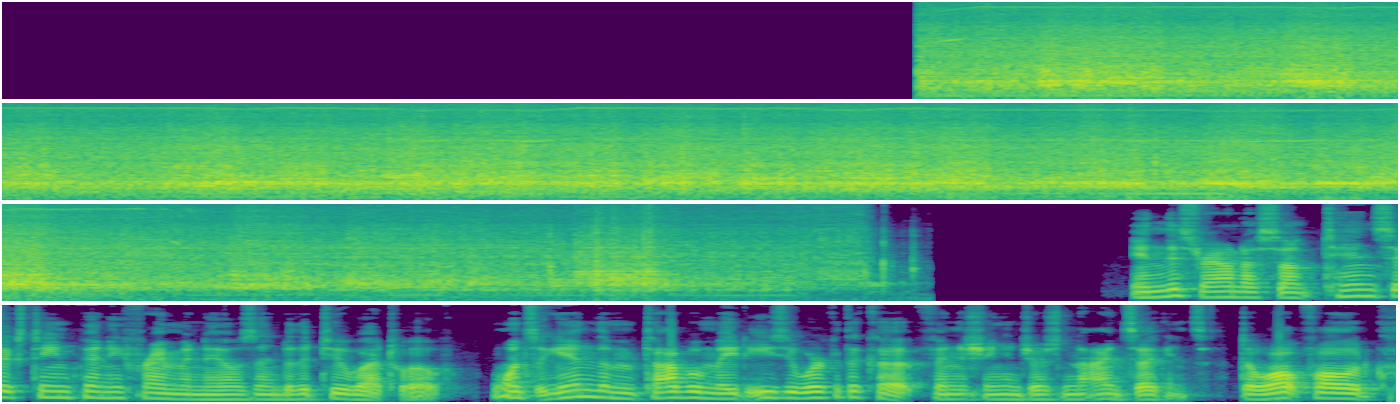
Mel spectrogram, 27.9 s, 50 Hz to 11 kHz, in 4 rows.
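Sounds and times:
reciprocating saws cutting wood: 0:04.6 - 0:18.6
thin high whine: 0:04.6 - 0:18.6.

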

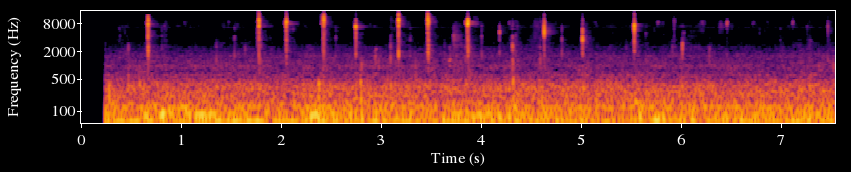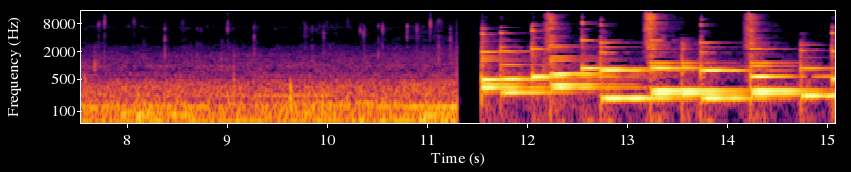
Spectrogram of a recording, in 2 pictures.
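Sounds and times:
low steady hum: 0:00.2 - 0:11.4
kitten suckling wet clicks: 0:00.3 - 0:11.4.

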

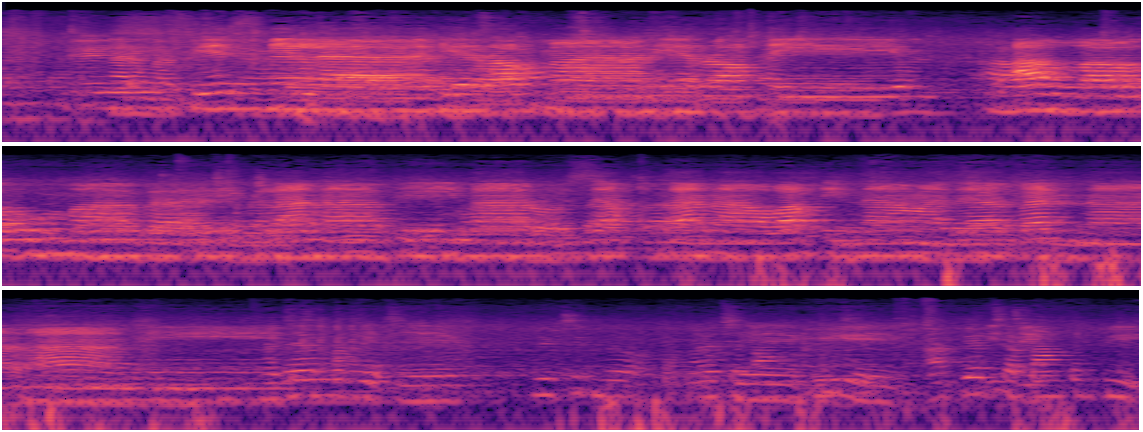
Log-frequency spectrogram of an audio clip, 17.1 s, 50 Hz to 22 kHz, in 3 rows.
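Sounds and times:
women chanting in unison: 0:00.4 - 0:13.8.

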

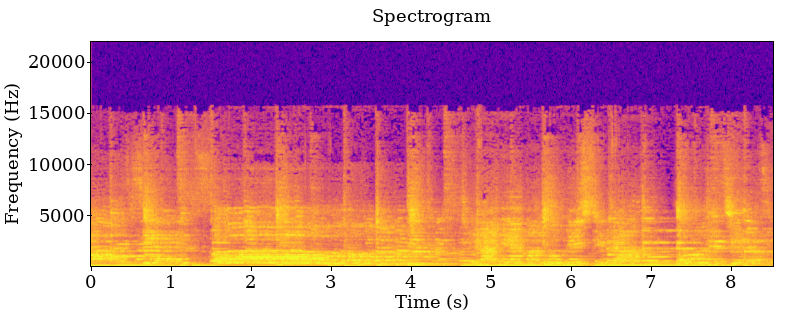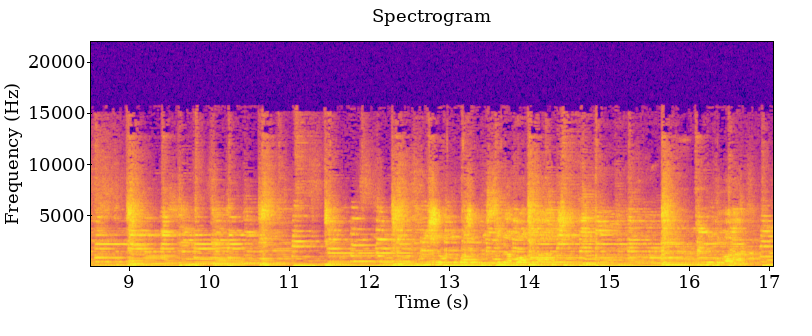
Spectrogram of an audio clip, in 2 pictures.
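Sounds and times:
group of people singing: 0:00.0 - 0:09.3
acoustic guitars strummed: 0:00.0 - 0:17.0
steady low bass: 0:00.0 - 0:17.0.

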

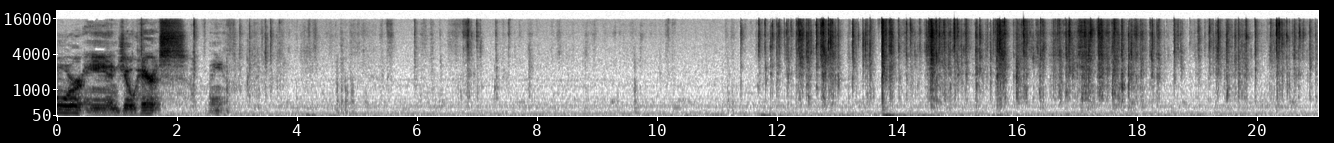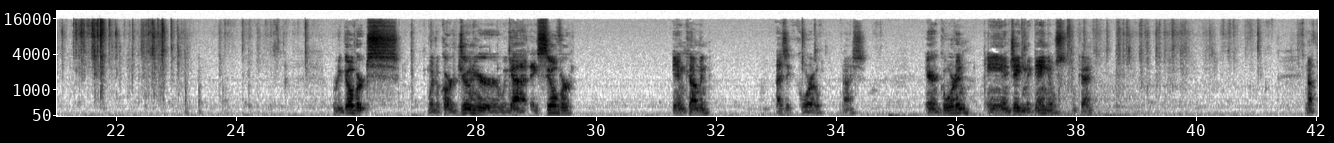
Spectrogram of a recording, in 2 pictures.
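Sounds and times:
wrapper crinkling and tearing: 0:06.6 - 0:07.1, 0:11.4 - 0:23.2, 0:38.2 - 0:41.3.

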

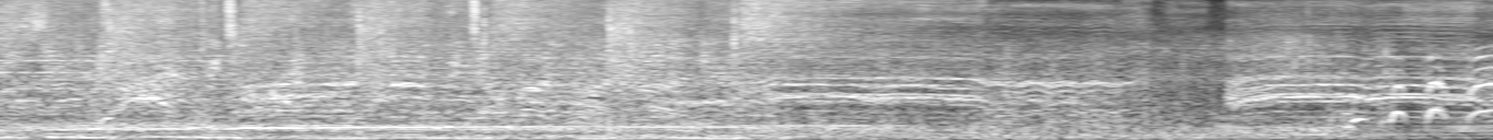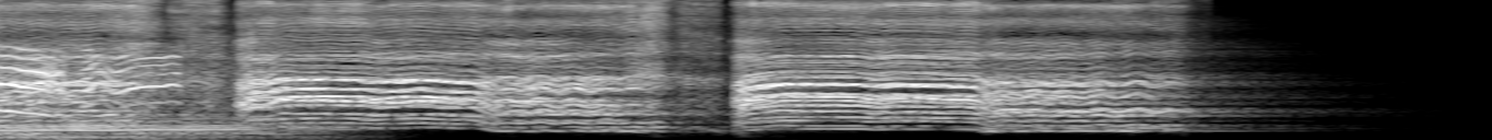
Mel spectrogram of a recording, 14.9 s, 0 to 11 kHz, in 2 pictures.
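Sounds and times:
low rumble: 0:00.0 - 0:09.3
a cappella sung vocal chords: 0:00.0 - 0:14.0.

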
